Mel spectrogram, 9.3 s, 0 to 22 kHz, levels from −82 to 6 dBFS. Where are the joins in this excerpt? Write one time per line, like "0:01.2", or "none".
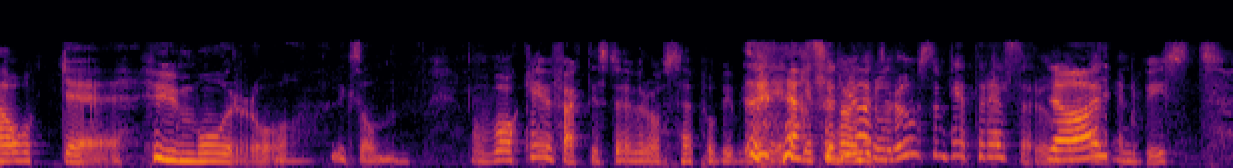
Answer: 0:08.3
